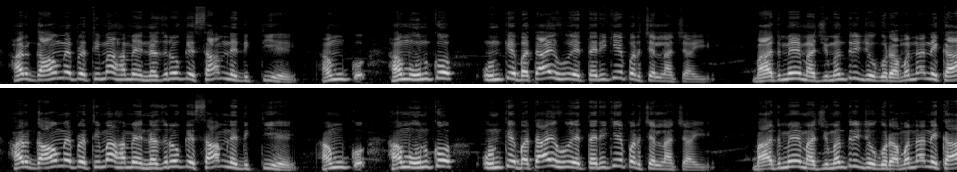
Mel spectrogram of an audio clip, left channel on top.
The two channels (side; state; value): both; normal; correlation 0.80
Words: गांव में प्रतिमा हमें नजरों के सामने दिखती है। हम उनको उनके बताए हुए तरीके पर चलना चाहिए। बाद में माजी मंत्री जोगू रामन्ना ने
